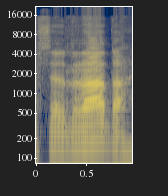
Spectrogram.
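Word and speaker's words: cerrada: 얘도 창문이 닫혀 있다 할 때 라벤나 에스타 세라다 이렇게 해야 돼요 세라다 레스떼 그래서 에스스 레스떼 하면 식당에 있니이란 뜻이죠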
